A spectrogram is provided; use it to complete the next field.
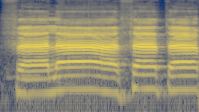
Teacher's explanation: لام کے اوپر کڑا زبر ہے، ایک الف نر کھینچنا ہے، ثا کے وقت زبان باہر نکالنا ہے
